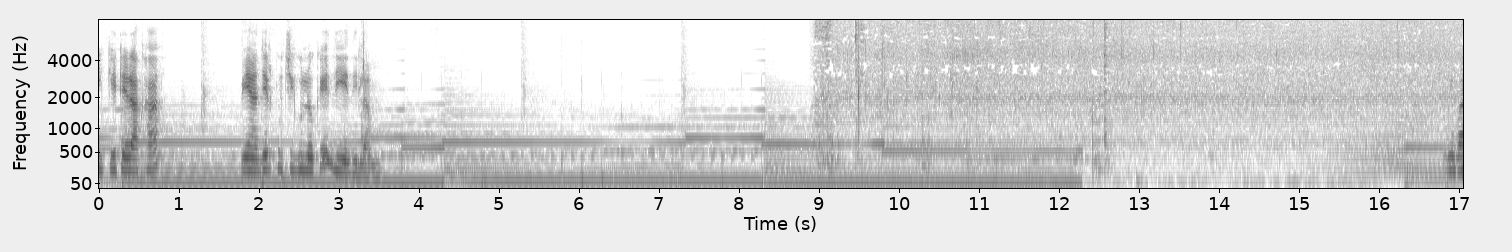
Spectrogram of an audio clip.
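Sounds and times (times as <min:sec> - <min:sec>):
background music: 0:00.0 - 0:13.2, 0:14.0 - 0:17.0
potatoes sizzling in oil: 0:08.9 - 0:17.0.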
